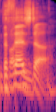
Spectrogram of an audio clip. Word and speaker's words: Bethesda: Bethlehem Studios? Or is it going to be like some Bethesda. Yeah, that sounds more right.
